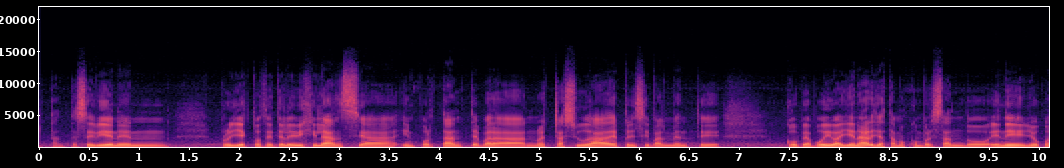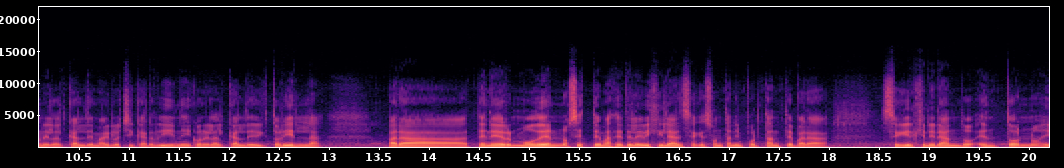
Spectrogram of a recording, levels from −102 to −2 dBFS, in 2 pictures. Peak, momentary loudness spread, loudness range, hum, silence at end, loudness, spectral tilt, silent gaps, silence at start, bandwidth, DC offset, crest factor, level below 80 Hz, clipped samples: -10 dBFS; 9 LU; 4 LU; none; 0 s; -30 LUFS; -6 dB/octave; none; 0.1 s; 13 kHz; under 0.1%; 18 dB; -60 dBFS; under 0.1%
